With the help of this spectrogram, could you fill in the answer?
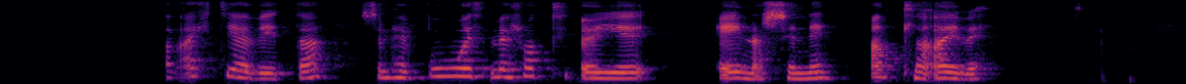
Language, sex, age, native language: Icelandic, female, 30-39, Icelandic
